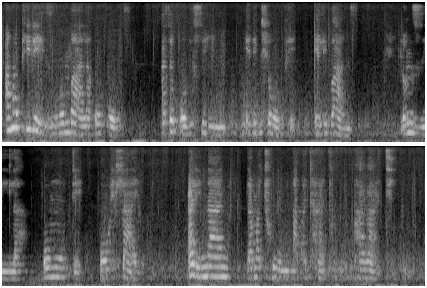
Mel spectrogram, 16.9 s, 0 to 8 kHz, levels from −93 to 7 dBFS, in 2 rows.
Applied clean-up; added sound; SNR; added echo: neural separator model SepFormer DNS4.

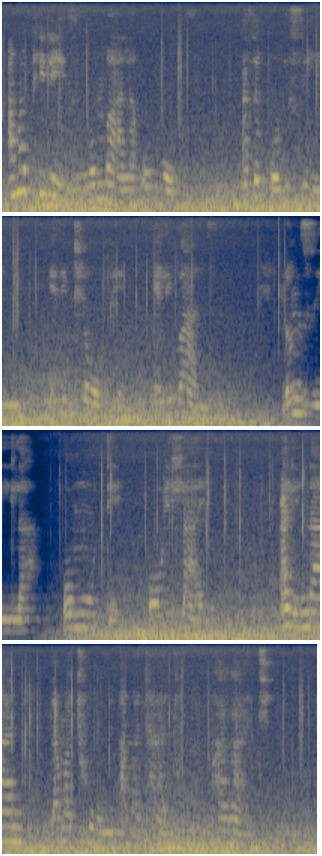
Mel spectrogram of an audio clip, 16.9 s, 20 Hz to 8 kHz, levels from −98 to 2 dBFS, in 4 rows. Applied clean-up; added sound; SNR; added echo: none; Fire; -4 dB; reverberation time 0.2 s.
